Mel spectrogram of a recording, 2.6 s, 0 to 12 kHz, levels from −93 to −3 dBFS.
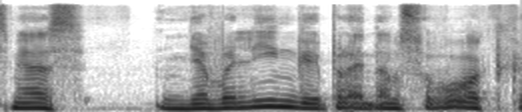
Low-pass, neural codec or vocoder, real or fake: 9.9 kHz; vocoder, 22.05 kHz, 80 mel bands, Vocos; fake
